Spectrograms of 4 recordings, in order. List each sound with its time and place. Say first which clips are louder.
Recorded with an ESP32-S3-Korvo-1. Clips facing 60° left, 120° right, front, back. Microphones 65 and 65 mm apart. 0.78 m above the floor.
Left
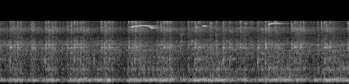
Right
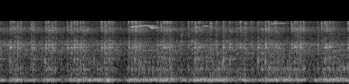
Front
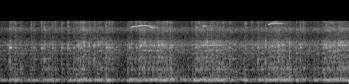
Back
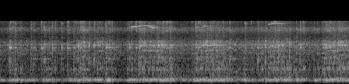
1.3 s a bird: even, front 1 dB; 20° right, 1.7 m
